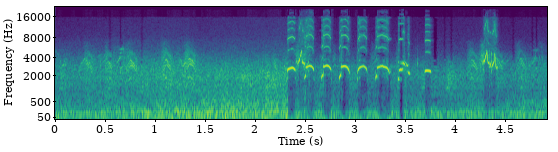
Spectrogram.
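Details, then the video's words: Windy June 10, 2017 feeding at an osprey nest in Lolo, Montana, female feeding young while male stands by; after wind noise, a quick series of clipped whistled chirps, then a higher squealing note. "Dunrovin Ranch Ospreys ~ A Windy Day Feeding"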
